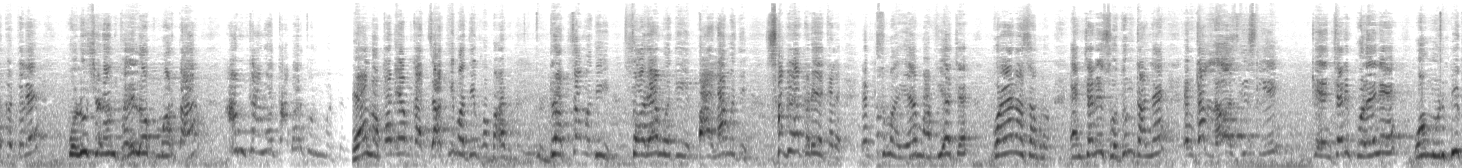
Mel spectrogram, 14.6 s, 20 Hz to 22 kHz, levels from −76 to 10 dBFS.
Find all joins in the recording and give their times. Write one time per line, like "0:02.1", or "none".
0:03.3
0:08.7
